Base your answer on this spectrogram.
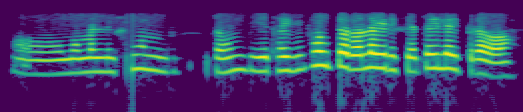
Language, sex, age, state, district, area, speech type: Manipuri, female, 45-60, Manipur, Churachandpur, urban, conversation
